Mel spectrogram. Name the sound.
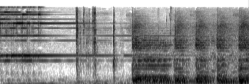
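telephone ringing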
